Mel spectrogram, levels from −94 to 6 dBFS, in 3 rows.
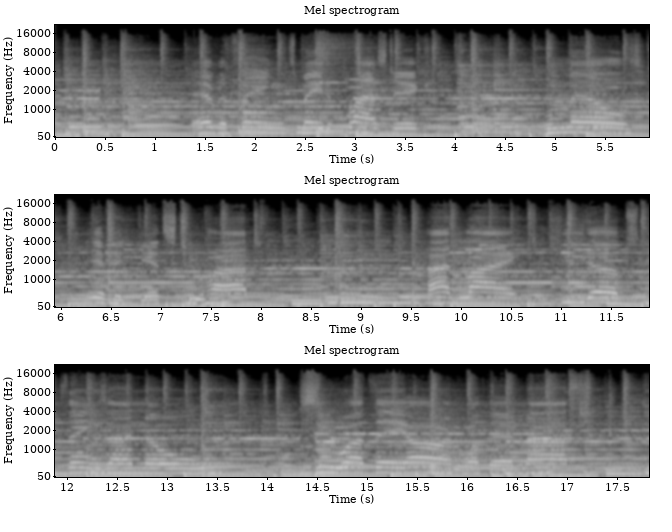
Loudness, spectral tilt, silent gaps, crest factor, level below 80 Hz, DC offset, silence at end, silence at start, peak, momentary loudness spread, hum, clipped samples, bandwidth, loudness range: -20 LUFS; -5.5 dB/octave; none; 16 dB; -30 dBFS; under 0.1%; 0 s; 0 s; -4 dBFS; 5 LU; none; under 0.1%; 18 kHz; 2 LU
